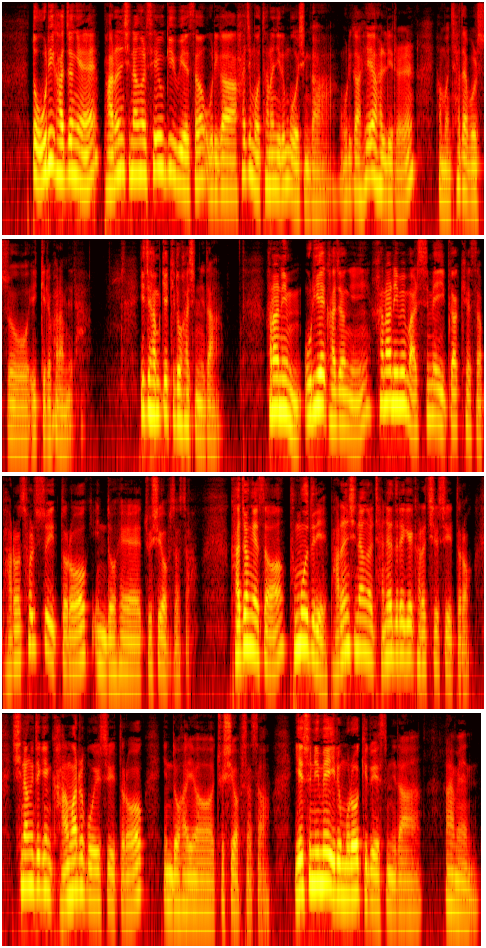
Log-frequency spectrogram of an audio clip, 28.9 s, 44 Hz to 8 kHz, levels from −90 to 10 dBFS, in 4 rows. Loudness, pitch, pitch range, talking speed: -21 LUFS, 125 Hz, 105-165 Hz, 330 characters per minute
